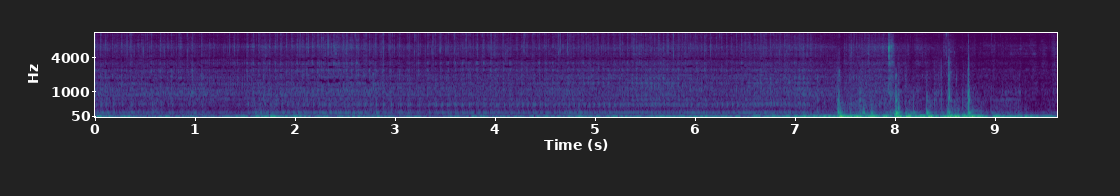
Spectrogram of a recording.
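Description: Kawasaki KDX220R's two-stroke single-cylinder engine running steadily at low revs, muffled by the camera's waterproof case. About seven seconds in, a cluster of loud knocks and thumps.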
